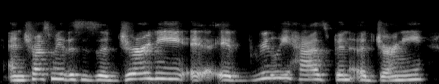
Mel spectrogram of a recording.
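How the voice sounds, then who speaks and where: A woman's voice: medium pitch, vocal fry. A woman in her thirties from Hawaii giving a friendly, conversational webinar talk as guest presenter, with plenty of fillers. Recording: slightly dull webinar audio.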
